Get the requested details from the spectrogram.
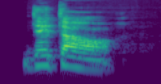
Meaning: third-person singular present indicative of détordre
- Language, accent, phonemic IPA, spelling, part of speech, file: French, Canada, /de.tɔʁ/, détord, verb, LL-Q150 (fra)-détord.wav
